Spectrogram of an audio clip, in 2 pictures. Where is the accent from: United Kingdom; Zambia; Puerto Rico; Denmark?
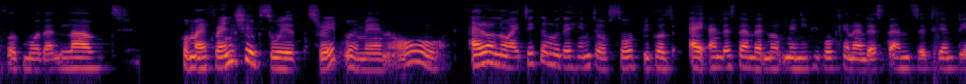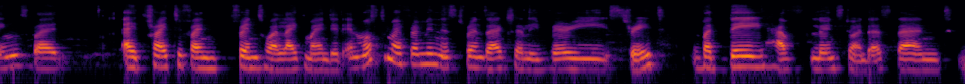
Zambia; as Tina Sue said, I'm from Zambia.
